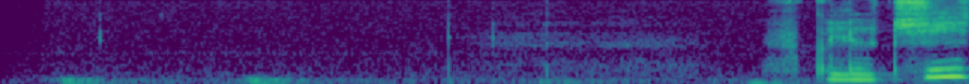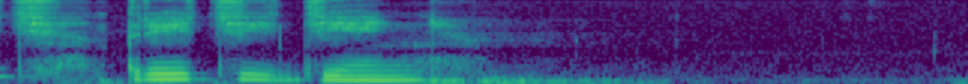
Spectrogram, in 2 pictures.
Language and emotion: Russian, sad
